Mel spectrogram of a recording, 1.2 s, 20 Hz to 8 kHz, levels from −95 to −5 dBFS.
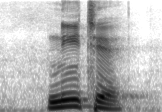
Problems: constant background noise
